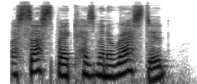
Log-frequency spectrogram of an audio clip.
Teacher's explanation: As a general rule, the last content word of a phrase gets the most stress. So, in the sentence, a suspect has been arrested, arrested will get the most stress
